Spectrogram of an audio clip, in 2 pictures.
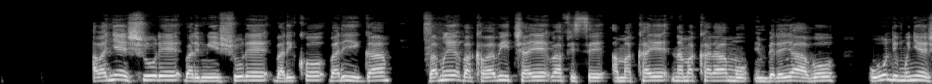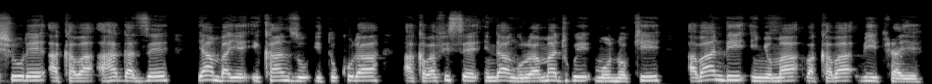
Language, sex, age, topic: Rundi, male, 36-49, education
